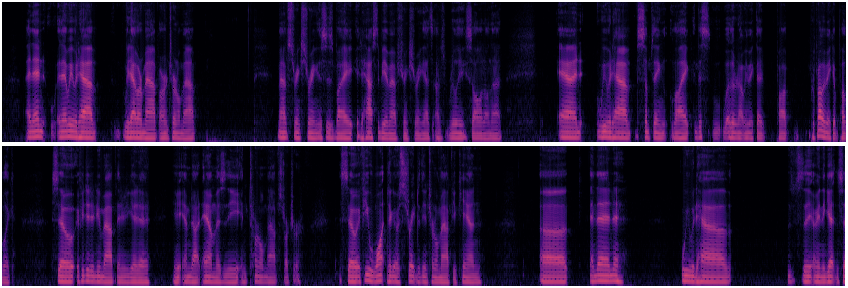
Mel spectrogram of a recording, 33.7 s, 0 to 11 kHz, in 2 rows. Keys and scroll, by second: 0.0-0.6 typing, 2.2-7.8 typing, 10.4 ctrl+[, 10.4-11.2 typing, 13.4 ctrl+[, 13.4 ctrl+j, 13.6-15.0 typing, 14.6 ctrl+[, 14.7 ctrl+j, 16.2-17.0 typing, 23.9 ctrl+[, 23.9 ctrl+j, 24.0-25.6 typing, 25.4 ctrl+[, 28.2 typing.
